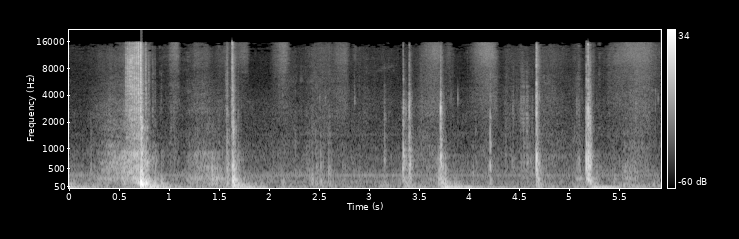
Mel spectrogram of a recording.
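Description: Manual front passenger seat of a Toyota Harrier being adjusted by hand: a series of clicks and clunks, one with a short sliding rush just before it about a second in, as the seat moves on its rails and latches into place.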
